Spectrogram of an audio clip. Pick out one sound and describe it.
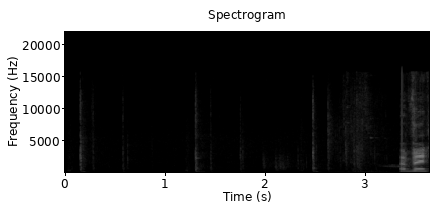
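An axe chops into a tree trunk with sharp knocks.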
